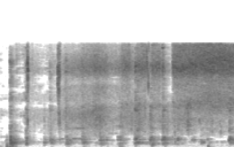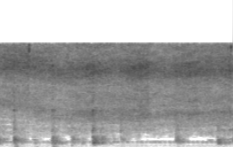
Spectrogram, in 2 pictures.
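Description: Gravity-feed compressed-air paint spray gun spraying white paint onto a vehicle's body panel: a loud hiss of air and atomised paint. It comes in short, broken spurts at first, then runs steadily from about two seconds in.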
